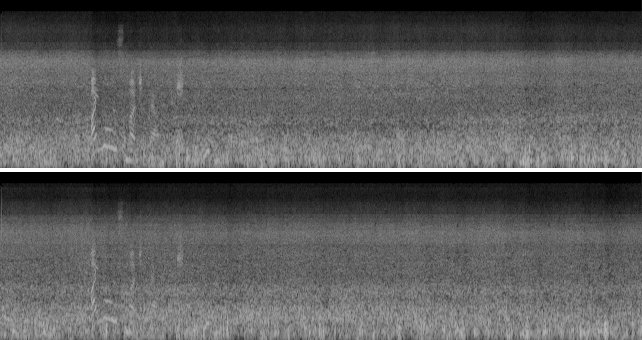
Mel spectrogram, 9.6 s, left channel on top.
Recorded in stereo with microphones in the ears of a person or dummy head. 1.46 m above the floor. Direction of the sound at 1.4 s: 5° left (ahead or behind).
